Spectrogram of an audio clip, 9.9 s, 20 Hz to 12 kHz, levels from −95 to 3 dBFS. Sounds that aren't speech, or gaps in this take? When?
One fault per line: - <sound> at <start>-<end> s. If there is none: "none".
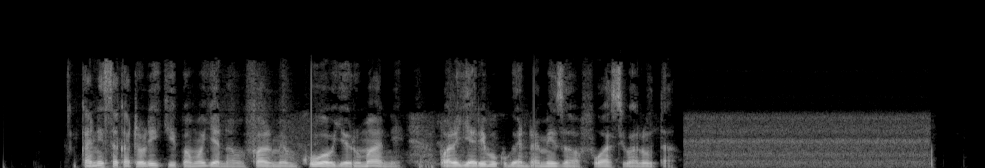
none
